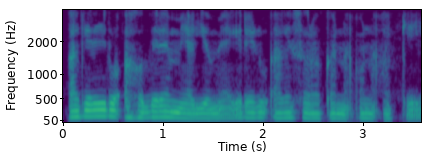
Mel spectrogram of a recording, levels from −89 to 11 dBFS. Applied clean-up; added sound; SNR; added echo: none; none; none; none.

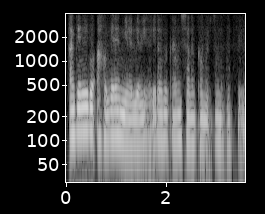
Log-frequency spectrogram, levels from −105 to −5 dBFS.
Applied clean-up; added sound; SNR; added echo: neural mask model DeepFilterNet 3.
